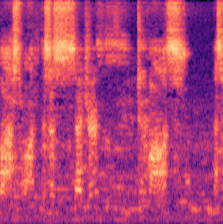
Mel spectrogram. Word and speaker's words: Dumas: This is Cedric Dumas. That's how you pronounce his last name.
